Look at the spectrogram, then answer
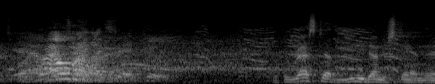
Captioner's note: group chattering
